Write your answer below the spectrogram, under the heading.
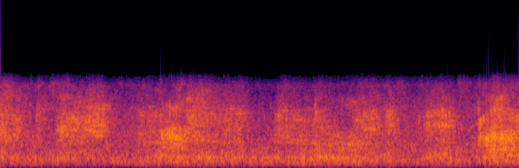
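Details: Dogs, a pit bull and a toy fox terrier, playing tug of war; low rumbling growls swell and fade in uneven bursts across the clip, with no clear barks.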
